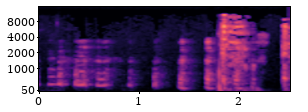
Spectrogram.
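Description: A fit of coughing: a rapid series of harsh coughs, several short bursts followed by a longer, louder rasping cough near the end, with no speech.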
